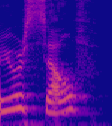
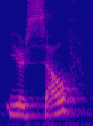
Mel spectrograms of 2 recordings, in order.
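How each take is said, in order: First: Your is said fully, with its whole vowel. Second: Your is reduced and the stress is on self. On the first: "yourself gets reduced to" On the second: "The stressed part is self"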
